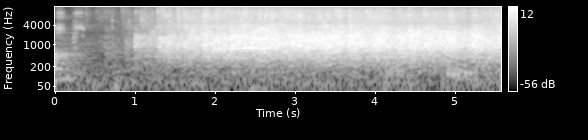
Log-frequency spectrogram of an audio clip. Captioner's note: audience applauding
